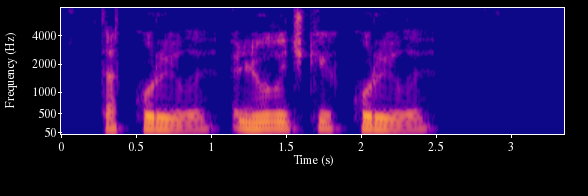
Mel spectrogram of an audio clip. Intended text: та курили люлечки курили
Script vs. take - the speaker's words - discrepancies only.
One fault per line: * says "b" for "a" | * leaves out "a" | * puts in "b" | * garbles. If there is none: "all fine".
all fine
